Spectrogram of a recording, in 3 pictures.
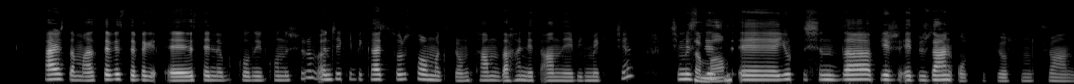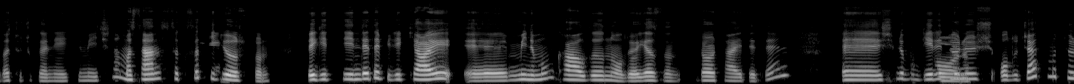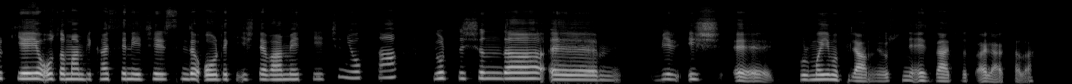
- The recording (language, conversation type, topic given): Turkish, advice, İşe dönmeyi düşündüğünüzde, işe geri dönme kaygınız ve daha yavaş bir tempoda ilerleme ihtiyacınızla ilgili neler hissediyorsunuz?
- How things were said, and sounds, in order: other background noise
